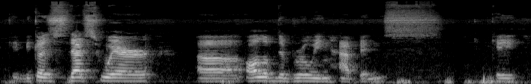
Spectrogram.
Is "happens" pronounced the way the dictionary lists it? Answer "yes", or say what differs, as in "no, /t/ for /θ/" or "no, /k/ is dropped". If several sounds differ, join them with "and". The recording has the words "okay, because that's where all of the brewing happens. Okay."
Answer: no, /s/ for /z/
